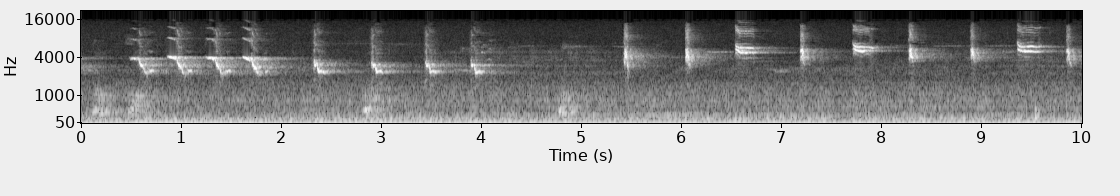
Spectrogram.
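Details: Northern mockingbird in a pine tree runs through several repeated phrases: a series of quick descending chirps, then higher, sharper metallic notes spaced about half a second apart.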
